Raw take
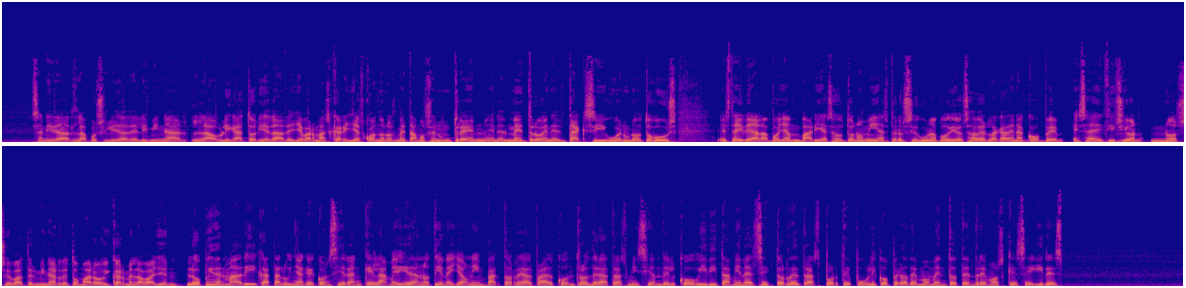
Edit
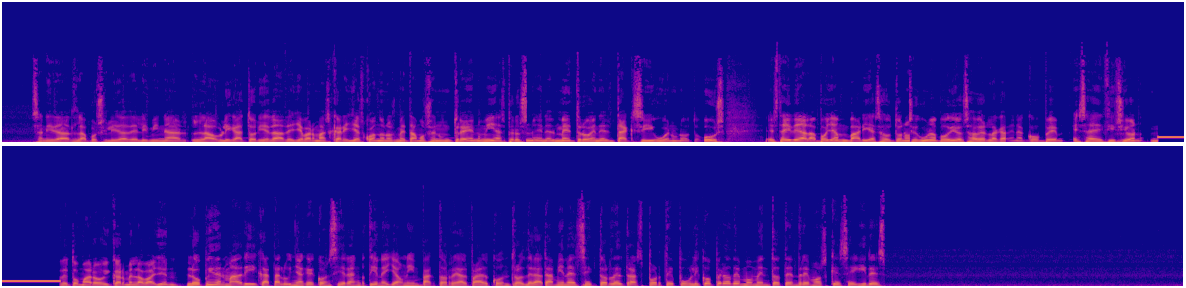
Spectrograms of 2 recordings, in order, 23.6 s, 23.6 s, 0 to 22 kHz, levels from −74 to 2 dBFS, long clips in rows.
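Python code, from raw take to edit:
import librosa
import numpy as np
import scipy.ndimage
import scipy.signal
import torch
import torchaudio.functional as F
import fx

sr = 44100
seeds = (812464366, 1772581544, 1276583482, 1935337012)

y = fx.edit(x, sr, fx.fade_out_span(start_s=6.02, length_s=0.52),
    fx.move(start_s=8.59, length_s=0.48, to_s=4.76),
    fx.fade_in_from(start_s=10.03, length_s=0.56, curve='qsin', floor_db=-23.0),
    fx.bleep(start_s=11.55, length_s=0.85, hz=835.0, db=-23.5),
    fx.cut(start_s=15.42, length_s=0.65),
    fx.cut(start_s=17.87, length_s=1.12), tone=tone)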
